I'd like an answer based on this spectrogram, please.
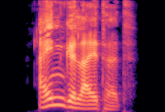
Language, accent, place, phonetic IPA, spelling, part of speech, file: German, Germany, Berlin, [ˈaɪ̯nɡəˌlaɪ̯tət], eingeleitet, verb, De-eingeleitet.ogg
- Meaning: past participle of einleiten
